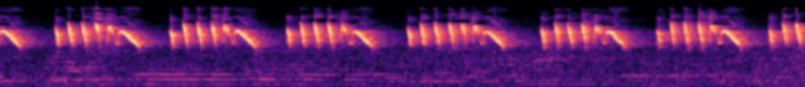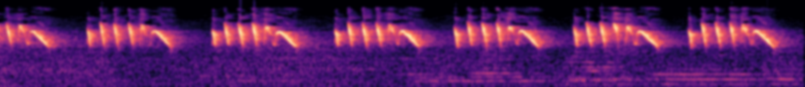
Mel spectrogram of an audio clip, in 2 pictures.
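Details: Javan prinia (mountain prinia) song used as a lure for young caged birds learning to sing: fast bursts of bright, downward-slurred high notes repeated in rhythmic chattering series, about a dozen bursts, with faint low background hum.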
